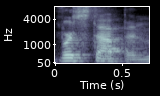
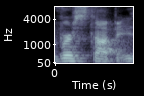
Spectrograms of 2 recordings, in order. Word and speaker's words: Verstappen: How do I pronounce this? Tappen, How do I say his last Verstappen? Verstappen. Verstappen.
